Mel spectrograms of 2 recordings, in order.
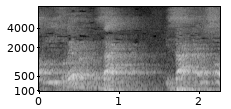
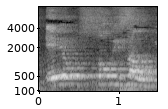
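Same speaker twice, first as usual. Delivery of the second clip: slow insistent lie; 2 semitones higher, much slower than usual. Retold or imitated. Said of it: "ele diz".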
